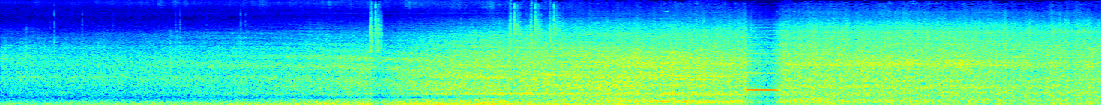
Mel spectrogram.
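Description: Regional passenger train of blue double-deck coaches passing on electrified track. The rumble of its wheels on the rails grows louder from about four seconds in and stays loud, with a few sharp clicks over rail joints and a brief single tone about ten seconds in.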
